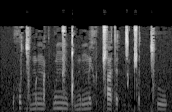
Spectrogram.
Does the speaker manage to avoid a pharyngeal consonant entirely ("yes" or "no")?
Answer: yes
